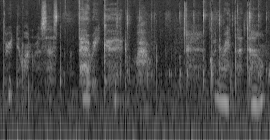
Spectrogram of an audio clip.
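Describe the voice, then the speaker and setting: A woman's voice: medium pitch, steady tone, moderate pace. Whispering woman in ASMR medical roleplay. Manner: soft, soothing, encouraging, step-by-step instructions. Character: gentle, curious alien medic examining a human. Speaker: ASMR performer playing a medical examiner.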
